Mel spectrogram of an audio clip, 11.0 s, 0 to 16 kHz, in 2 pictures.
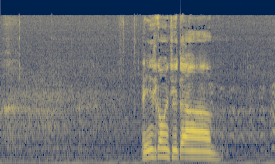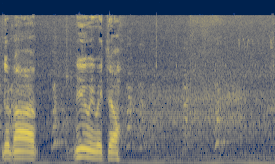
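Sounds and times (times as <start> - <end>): distant diesel locomotive rumble: 0.0 - 11.0.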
